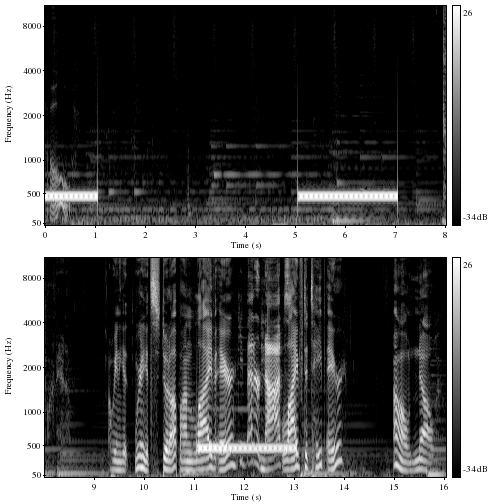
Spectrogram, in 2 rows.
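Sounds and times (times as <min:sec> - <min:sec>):
telephone call ringback tone: 0:00.0 - 0:01.1, 0:05.1 - 0:07.1, 0:11.2 - 0:13.0
speech: 0:09.5 - 0:14.1, 0:15.0 - 0:16.0.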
